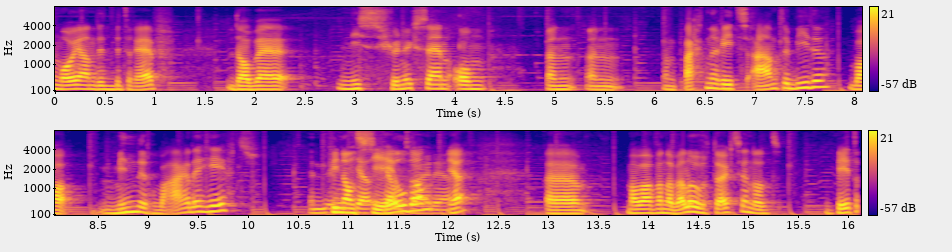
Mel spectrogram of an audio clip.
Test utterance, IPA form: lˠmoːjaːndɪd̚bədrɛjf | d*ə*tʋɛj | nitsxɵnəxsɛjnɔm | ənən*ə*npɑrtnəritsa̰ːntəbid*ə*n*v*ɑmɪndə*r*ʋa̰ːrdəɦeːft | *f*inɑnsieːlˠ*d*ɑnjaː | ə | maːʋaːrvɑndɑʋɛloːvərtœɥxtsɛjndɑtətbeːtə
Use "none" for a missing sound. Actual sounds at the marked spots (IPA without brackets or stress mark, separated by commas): ɑ, ə, ə, ʋ, r, f, d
